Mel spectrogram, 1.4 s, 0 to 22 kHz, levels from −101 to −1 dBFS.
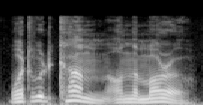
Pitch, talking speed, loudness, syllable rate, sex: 125 Hz, 265 wpm, -16 LUFS, 5.8 syllables/s, male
